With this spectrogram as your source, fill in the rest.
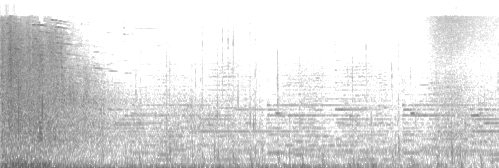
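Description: A heavy boom from the Confringo fire spell in Hogwarts Legacy opens loud and close, then fades into steady galloping hoofbeats and game ambience.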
